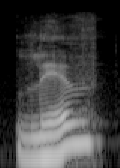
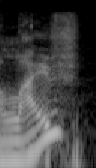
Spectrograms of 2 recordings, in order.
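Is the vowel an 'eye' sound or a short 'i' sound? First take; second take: short i; eye sound. First: The vowel is a short, lax 'i' sound. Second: The vowel is a gliding 'eye' sound. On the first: It means to reside somewhere. "que é morar" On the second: It means happening in real time. "que é ao vivo"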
